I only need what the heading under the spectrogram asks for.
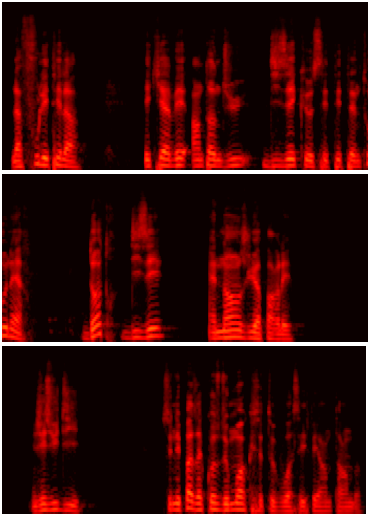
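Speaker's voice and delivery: measured public Bible reading; projected reading with pauses between phrases; scripture reading. Real, not acted. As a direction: read out the Gospel with clear emphasis, phrase by phrase. Reads Gospel passage aloud.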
